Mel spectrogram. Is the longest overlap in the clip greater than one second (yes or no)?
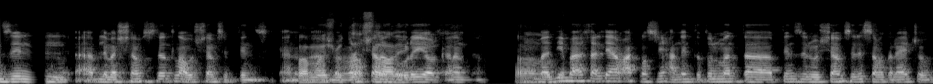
yes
